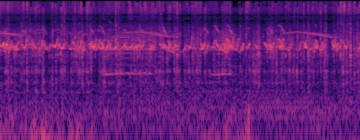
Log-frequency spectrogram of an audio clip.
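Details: Chickens (murgi hens) giving rapid, high chirps in a busy overlapping chorus, with a few longer, thin rising-falling peeps laid over it and soft background rumble.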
